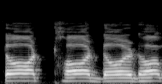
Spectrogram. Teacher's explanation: इसका उच्चारण जो है बाबू ये आपका मूर्धा से होता है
